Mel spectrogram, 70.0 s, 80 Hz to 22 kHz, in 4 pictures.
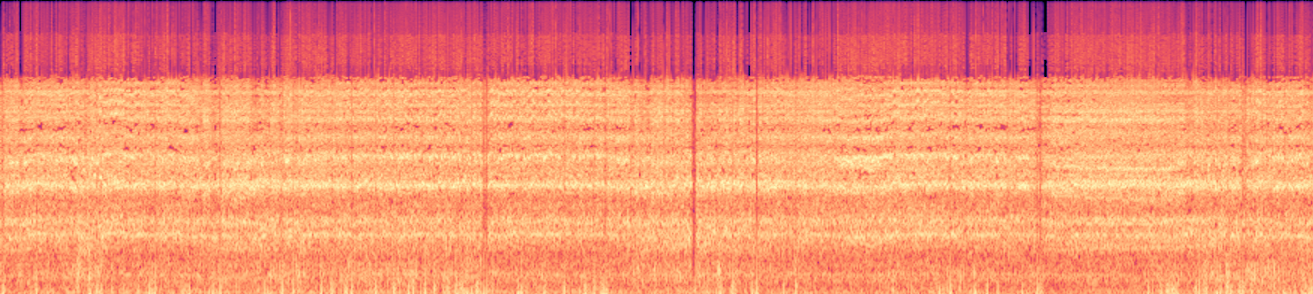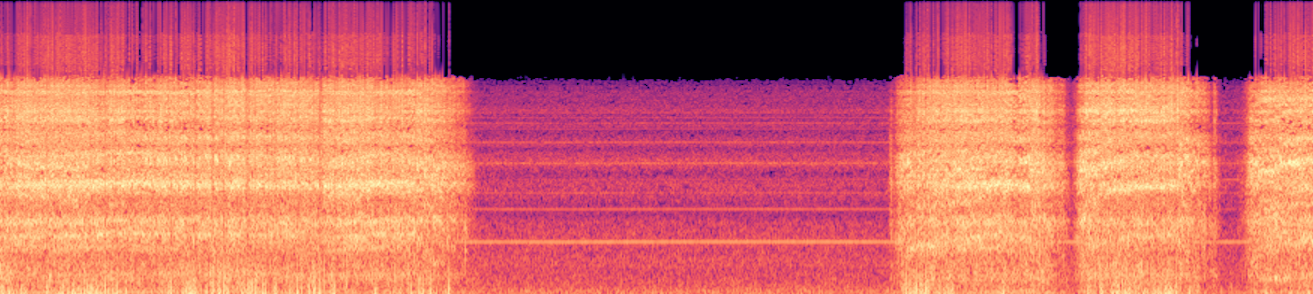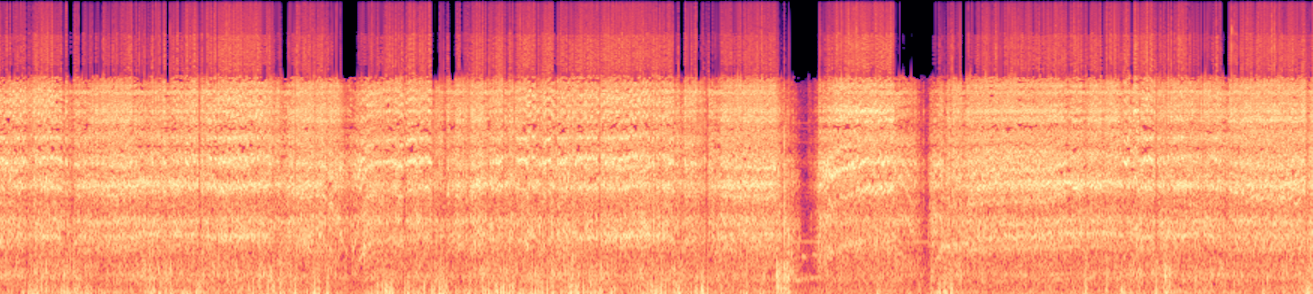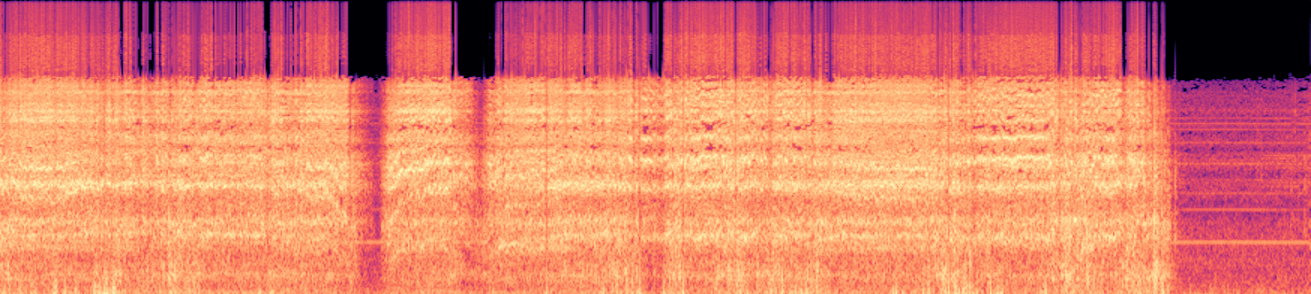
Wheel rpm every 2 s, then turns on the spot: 230, 220, 230, 240, 220, 230, 230, 210, 230, 220, 230, 120, 0, 0, 40, 160, 140, 160, 220, 190, 210, 220, 170, 130, 210, 230, 220, 230, 140, 150, 220, 220, 210, 200, 20.
68-70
